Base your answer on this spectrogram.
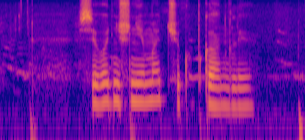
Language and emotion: Russian, neutral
